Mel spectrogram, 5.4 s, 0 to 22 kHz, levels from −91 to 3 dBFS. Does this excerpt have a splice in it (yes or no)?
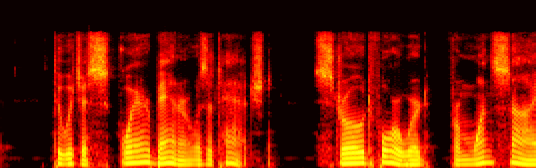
no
